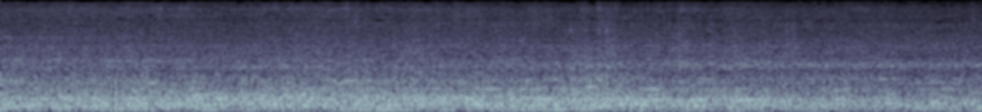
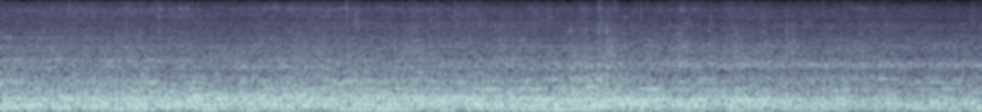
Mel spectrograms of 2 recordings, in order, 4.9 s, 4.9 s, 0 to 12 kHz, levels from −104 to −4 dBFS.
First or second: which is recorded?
second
